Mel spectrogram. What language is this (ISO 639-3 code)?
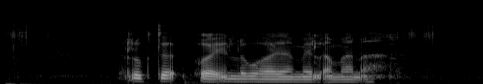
som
